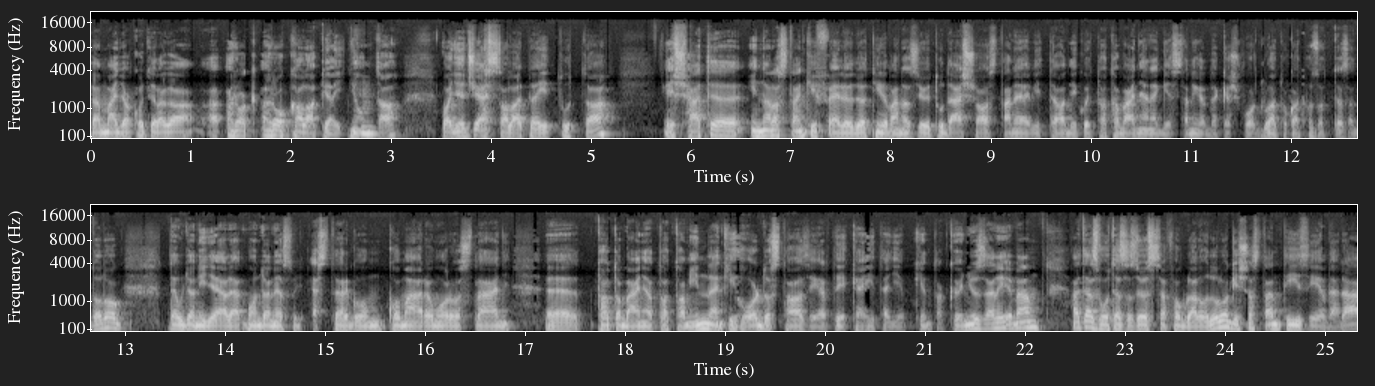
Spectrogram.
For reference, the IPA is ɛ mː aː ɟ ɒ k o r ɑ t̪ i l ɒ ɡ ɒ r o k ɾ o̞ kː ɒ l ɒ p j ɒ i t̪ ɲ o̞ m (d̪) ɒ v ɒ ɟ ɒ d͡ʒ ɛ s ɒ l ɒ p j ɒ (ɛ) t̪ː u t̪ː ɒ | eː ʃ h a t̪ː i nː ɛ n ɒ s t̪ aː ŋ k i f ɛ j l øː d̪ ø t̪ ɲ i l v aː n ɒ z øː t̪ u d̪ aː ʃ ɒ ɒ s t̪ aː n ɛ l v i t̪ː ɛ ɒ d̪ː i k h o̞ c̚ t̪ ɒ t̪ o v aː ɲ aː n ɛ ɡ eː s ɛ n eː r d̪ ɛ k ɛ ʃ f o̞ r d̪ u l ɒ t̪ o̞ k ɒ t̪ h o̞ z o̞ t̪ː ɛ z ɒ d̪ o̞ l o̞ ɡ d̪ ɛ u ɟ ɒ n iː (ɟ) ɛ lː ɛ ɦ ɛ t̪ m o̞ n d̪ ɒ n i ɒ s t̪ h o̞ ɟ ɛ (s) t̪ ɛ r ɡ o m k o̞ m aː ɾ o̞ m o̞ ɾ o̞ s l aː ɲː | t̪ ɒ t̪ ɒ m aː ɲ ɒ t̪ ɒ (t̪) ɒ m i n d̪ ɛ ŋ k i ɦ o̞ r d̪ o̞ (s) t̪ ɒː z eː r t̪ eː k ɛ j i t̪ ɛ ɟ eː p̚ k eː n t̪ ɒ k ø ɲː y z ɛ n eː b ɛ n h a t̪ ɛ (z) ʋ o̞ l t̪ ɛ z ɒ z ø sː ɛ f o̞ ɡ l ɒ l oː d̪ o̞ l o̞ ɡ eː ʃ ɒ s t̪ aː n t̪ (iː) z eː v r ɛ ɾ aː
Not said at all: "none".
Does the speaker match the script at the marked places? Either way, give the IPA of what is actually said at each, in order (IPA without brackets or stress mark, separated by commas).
t̪, i, ɟ, s, t̪, s, z, iː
